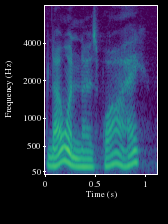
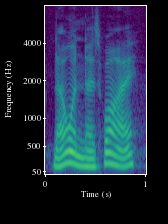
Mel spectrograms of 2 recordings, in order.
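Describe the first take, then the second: No difference in how they are said.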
